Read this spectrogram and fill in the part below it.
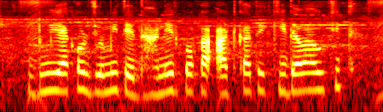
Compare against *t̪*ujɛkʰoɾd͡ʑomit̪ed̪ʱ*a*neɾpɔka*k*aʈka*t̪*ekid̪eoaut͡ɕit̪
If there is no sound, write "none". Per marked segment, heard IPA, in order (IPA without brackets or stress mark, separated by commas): d̪, a, ʔ, t̪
